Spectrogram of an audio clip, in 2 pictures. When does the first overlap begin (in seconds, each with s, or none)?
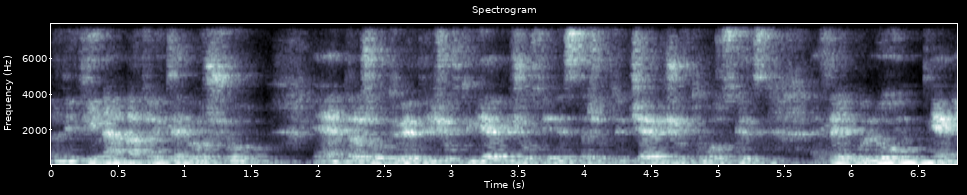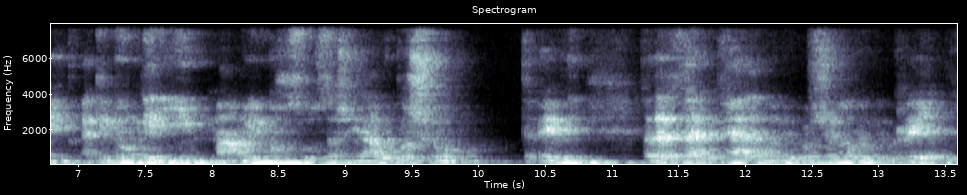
none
